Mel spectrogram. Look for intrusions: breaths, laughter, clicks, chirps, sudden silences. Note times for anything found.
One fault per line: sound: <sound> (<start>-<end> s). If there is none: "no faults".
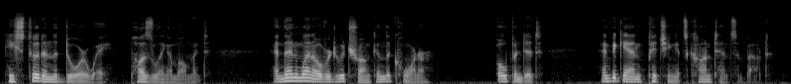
no faults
